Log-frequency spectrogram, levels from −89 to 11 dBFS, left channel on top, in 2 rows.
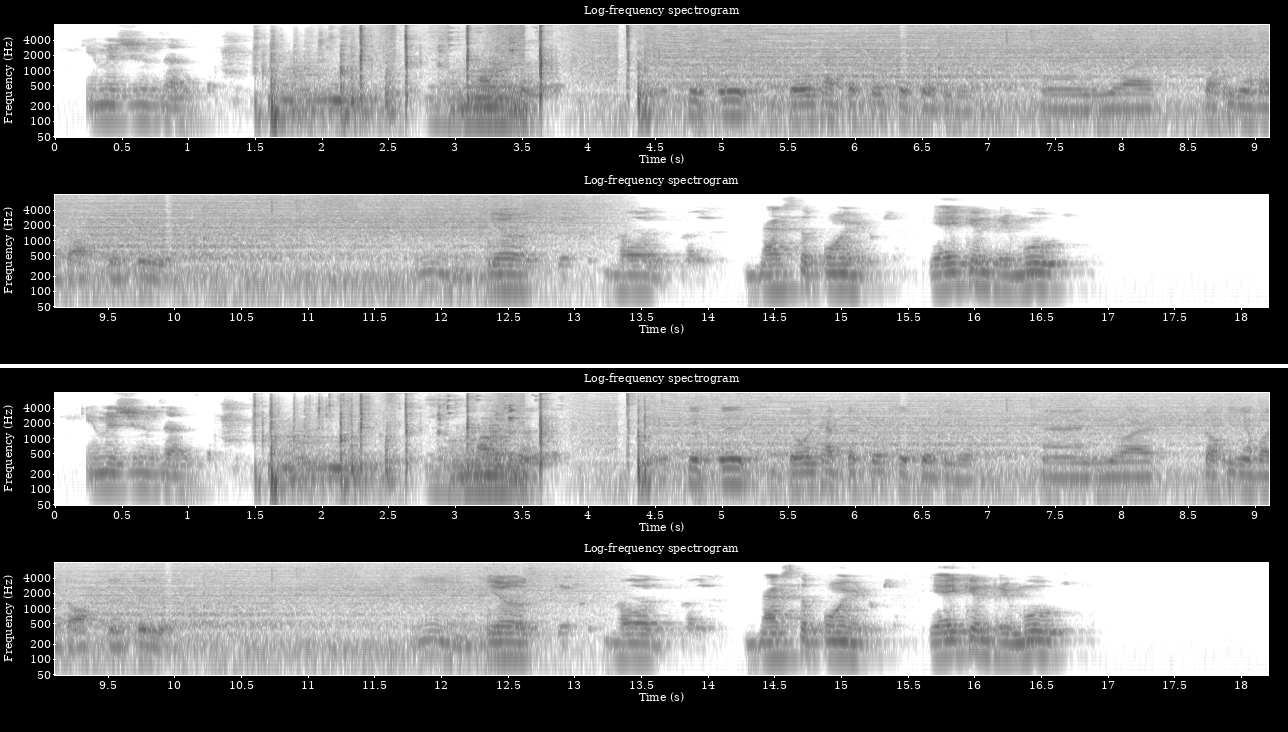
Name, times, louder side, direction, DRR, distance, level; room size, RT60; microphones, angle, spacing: voice 1, 0.2-3.5 4.4-4.5 11.8-12.8 13.2-13.8 14.3-15.4 15.7-16.7, right 2 dB, 70° right, 2.0 m, -37 dB
Fire, 1.9-13.5, left 5 dB, 20° left, 0.4 m, -39 dB
voice 2, 3.2-3.7 4.5-7.0 7.4-8.3 8.6-10.2 12.3-12.6 12.9-13.0 13.8-14.0, right 2 dB, 30° right, 0.9 m, -40 dB
9.4 x 4.5 x 5.2 m
head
